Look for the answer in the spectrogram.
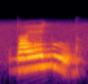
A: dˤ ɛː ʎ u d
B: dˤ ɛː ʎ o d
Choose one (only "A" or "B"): A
